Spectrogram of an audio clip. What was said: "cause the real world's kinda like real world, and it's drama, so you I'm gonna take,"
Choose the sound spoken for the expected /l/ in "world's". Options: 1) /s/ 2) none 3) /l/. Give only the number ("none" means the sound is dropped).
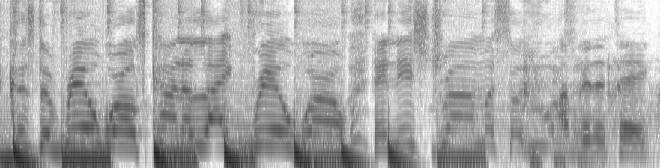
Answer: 3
